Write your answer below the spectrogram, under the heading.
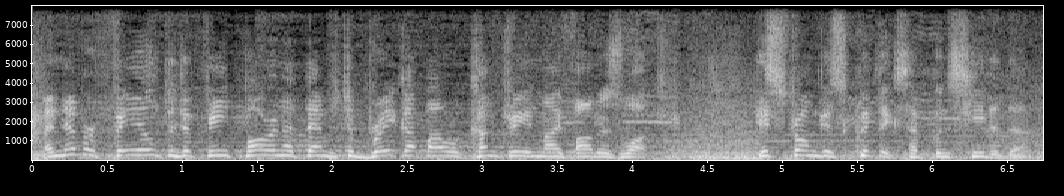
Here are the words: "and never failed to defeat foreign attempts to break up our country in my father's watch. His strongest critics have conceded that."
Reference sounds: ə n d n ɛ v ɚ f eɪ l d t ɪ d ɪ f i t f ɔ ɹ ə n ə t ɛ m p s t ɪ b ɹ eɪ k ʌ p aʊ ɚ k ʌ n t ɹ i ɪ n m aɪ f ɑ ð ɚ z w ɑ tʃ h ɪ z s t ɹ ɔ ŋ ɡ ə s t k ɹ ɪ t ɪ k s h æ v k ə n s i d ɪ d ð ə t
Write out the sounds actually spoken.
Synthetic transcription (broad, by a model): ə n n ɛ v ɚ f eɪ l d t ɪ d ɪ f i t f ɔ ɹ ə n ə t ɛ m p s t ɪ b ɹ eɪ k ʌ p aʊ ɚ k ʌ n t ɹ i ɪ n m aɪ f ɑ ð ɚ z w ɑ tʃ h ɪ z s t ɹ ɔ ŋ ɡ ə s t k ɹ ɪ t ɪ k s h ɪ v k ə n s i d ɪ d ð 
